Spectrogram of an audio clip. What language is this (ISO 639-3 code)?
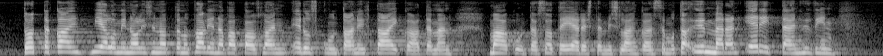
fin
